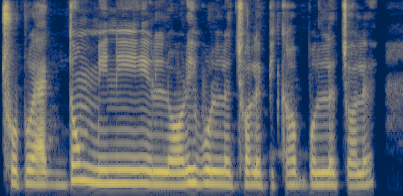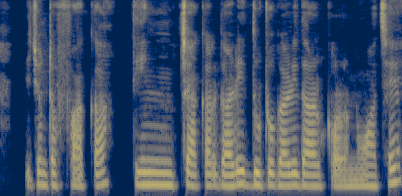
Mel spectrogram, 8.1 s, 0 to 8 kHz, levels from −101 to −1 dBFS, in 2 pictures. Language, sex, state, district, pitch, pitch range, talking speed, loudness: Bengali, female, West Bengal, Jhargram, 185 Hz, 170-195 Hz, 150 wpm, -24 LUFS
